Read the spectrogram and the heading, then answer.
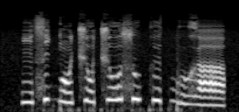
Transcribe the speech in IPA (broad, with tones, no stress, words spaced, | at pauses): ĩ˨si˦ɡ͡bɔ̃˨˦ t͡ʃo˧t͡ʃoː˦su˦ kɨ˦tbu˨ ɣa˨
